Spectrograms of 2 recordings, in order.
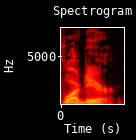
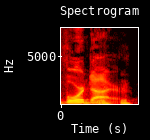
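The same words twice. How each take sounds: First: The words are said with a French-like pronunciation. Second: The words are said with an English-like pronunciation. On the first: This is how it is said in other regions. "In many parts of the country, that's pronounced voir dire" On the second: This is how it is said in the home state. "In Texas, it's voir dire"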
